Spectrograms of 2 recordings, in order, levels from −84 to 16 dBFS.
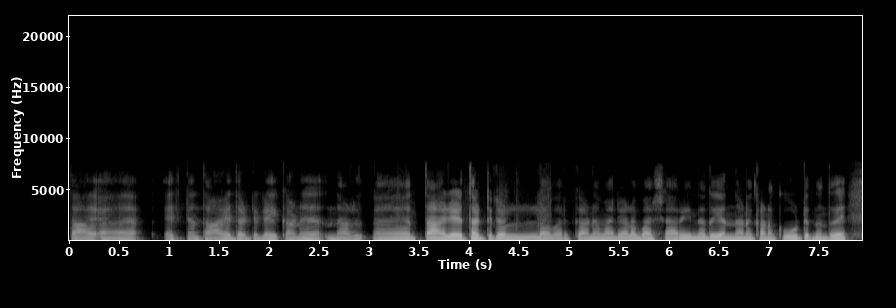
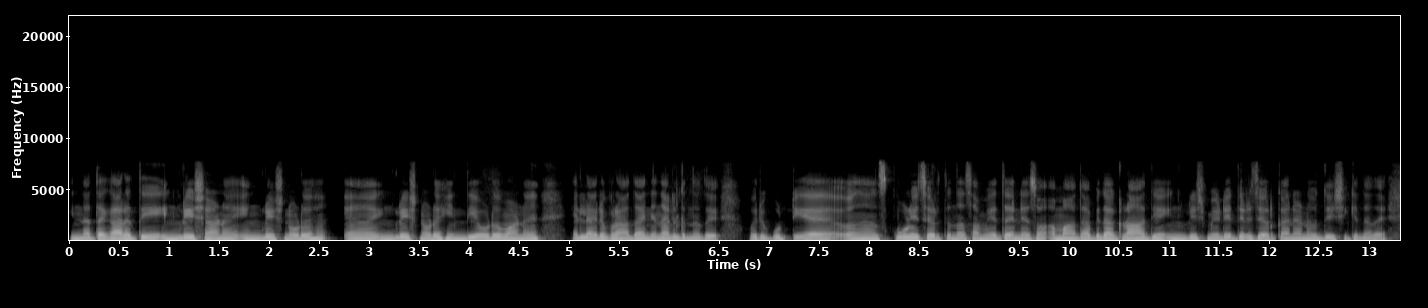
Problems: none marked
